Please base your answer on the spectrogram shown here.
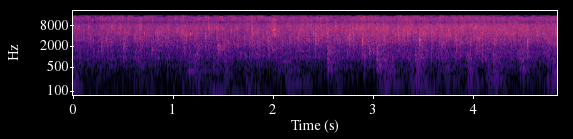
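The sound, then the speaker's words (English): Chicken frying in hot oil, a continuous crackling sizzle with dense, fine pops at a steady level, with no talk. “We got some good fried chicken here. Chicken's looking mighty good. It's looking nice and crispy and crunchy.”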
